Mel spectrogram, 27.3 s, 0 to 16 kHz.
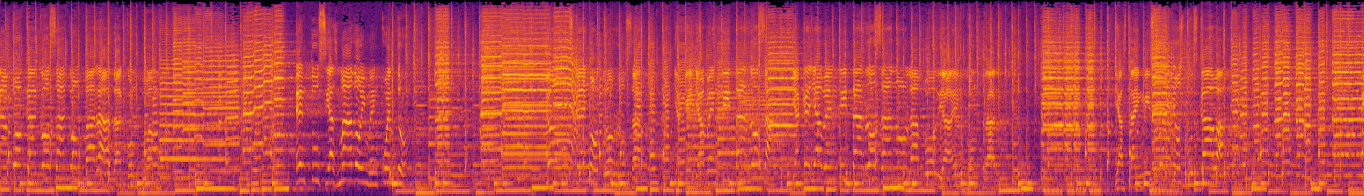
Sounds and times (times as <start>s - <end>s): Salsa music: 0.0s - 27.2s.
